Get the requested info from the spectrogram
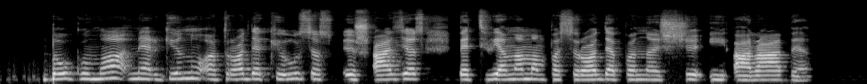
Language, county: Lithuanian, Vilnius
